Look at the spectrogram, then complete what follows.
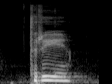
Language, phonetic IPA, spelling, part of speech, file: Ukrainian, [trɪ], три, numeral, Uk-три.ogg
- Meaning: three (3)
